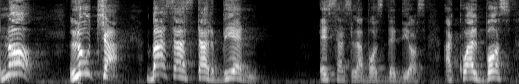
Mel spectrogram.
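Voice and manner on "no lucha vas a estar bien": high, loud, ringing encouragement; God's voice answering the devil, loud and high. Acted. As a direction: call out like God urging him to fight. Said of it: "la voz de Dios que dice".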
